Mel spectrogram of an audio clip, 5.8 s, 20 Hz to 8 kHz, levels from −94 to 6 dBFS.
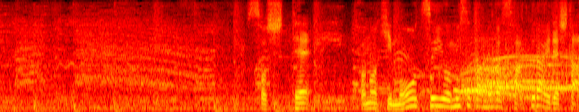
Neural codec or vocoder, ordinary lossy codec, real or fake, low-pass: none; none; real; none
